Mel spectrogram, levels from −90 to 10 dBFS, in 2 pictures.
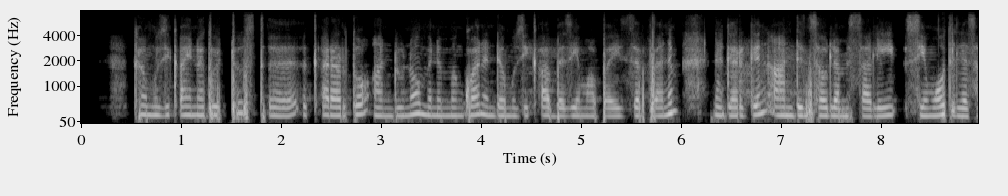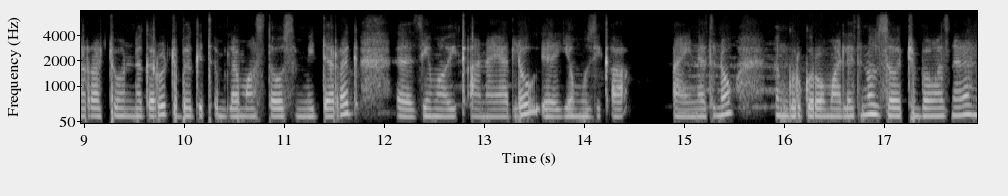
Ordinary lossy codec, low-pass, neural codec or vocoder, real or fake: Opus, 24 kbps; 7.2 kHz; none; real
